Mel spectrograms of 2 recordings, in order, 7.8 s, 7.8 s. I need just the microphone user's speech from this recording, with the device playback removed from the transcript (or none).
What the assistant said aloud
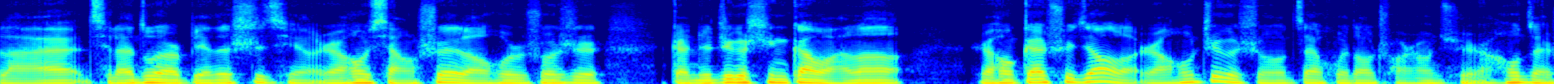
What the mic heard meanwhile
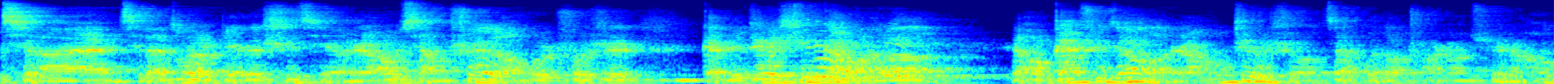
嗯，我知道，就是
